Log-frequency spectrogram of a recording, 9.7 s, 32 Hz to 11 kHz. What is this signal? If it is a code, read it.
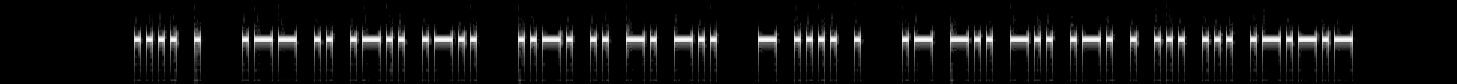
Morse code, heard as a keyed tone, about 32 wpm, 700 Hz. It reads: HE WILL FIND THE ADDRESS.
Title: Sentences from Top 1000 Words - Review Part 6 - 30wpm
